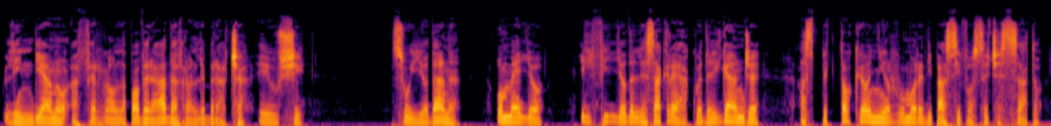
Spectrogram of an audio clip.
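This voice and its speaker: A man narrating an audiobook in a measured, dramatic way. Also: medium pitch, steady tone, no echo, clean studio sound.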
